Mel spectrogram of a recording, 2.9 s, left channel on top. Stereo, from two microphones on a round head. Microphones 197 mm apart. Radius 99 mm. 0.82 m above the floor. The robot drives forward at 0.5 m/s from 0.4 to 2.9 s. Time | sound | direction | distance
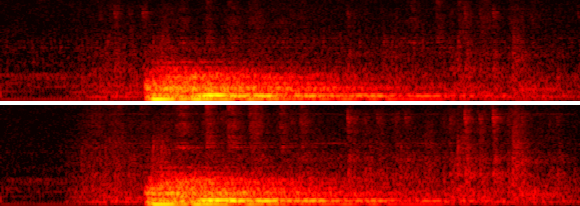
0.7 | a splash | 20° left (ahead or behind) | 0.9 m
